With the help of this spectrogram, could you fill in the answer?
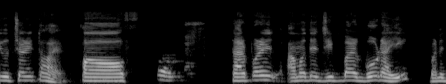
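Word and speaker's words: قاف: জিহ্বার একেবারে শেষ ভাগ জিহ্বার একেবারে শেষ ভাগ উপরে নরম প্যালেটে যোগ করতে হয় মানে এখানে টাচ করতে হয় তখন কি উচ্চারিত হয় কফ তারপরে আমাদের জিহ্বার গোড়ায়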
